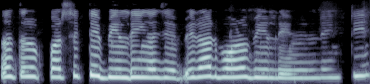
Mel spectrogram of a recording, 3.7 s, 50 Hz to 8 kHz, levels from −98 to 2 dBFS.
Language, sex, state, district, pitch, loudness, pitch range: Bengali, female, West Bengal, Malda, 300 Hz, -18 LUFS, 290-330 Hz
